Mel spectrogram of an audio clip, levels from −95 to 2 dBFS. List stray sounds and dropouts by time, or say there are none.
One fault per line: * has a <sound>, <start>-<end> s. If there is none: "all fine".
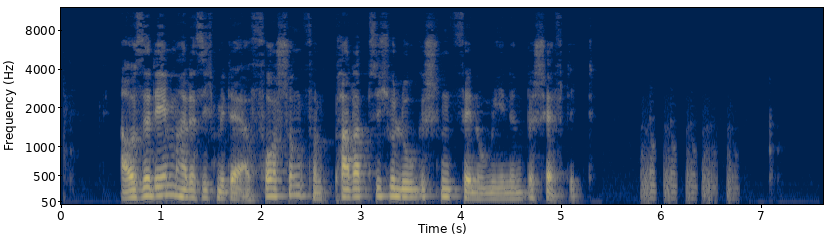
* has a laugh, 5.8-6.8 s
